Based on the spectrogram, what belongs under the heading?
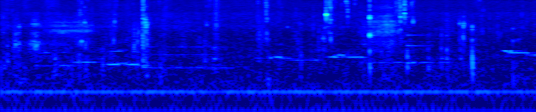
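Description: Near silence: faint chewing, with the odd small click of a fork, over a steady low hum.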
